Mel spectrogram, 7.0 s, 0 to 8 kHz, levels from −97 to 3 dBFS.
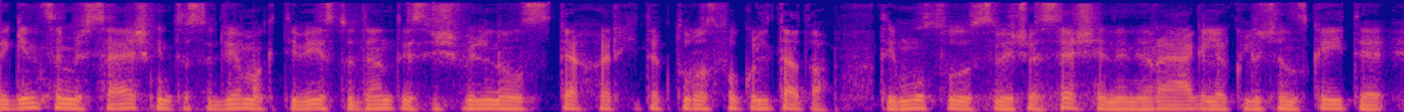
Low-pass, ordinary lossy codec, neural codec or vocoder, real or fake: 7.2 kHz; AAC, 32 kbps; none; real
